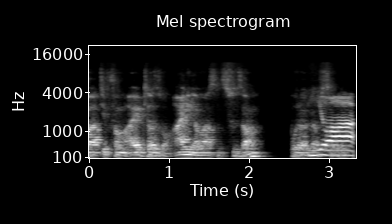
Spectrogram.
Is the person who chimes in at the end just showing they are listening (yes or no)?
no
